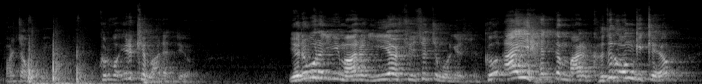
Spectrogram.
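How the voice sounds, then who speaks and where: A male lecturer tells stories to a class in a high, very lively voice that swings widely in pitch. He acts out the people he quotes. The sound is roomy, as in a lecture hall. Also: fast. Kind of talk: storytelling lecture. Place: lecture room.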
